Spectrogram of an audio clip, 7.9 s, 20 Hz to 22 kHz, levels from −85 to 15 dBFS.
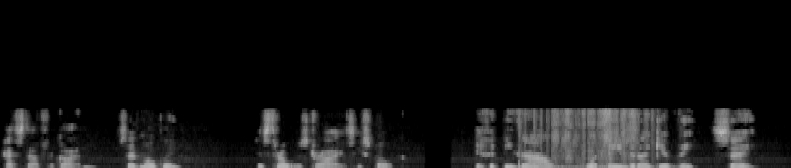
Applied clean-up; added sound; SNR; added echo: none; Writing; 6 dB; none.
